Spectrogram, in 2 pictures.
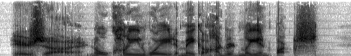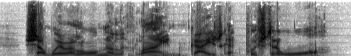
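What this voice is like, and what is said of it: Humphrey Bogart impression. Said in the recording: “I'll do my best to do a Bogart voice.”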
